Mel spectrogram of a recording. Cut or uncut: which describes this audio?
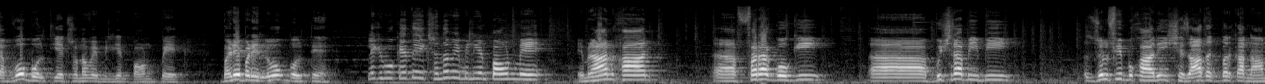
uncut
